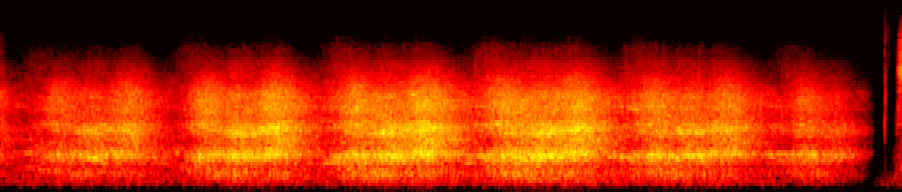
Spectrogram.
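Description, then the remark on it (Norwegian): A large crowd at a Donald Trump campaign rally in North Carolina chants the slogan 'Send them home!' in unison, the loud massed voices rising and falling in a steady repeated rhythm roughly every second and a half before cutting off abruptly. “Send dem hjem! ropte publikum.”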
